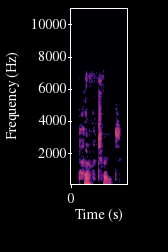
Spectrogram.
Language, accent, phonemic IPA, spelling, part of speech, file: English, Southern England, /ˈpɜː(ɹ).pəˌtɹeɪt/, perpetrate, verb, LL-Q1860 (eng)-perpetrate.wav
- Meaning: To be guilty of, or responsible for a crime etc; to commit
